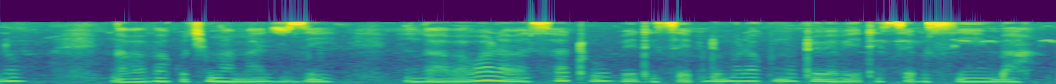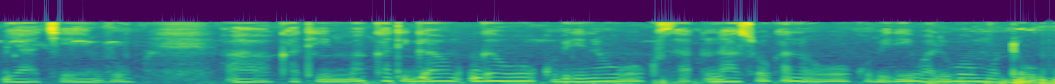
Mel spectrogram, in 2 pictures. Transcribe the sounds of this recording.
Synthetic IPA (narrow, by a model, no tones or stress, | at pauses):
no̞ | ŋɡaβavakucimamazi | ŋɡaːβa̰walaβasatʰuβe̞̰ːtise̞̰ːβidumolakumutoβjaβe̞̰tʰise̞̰βusiːmbaβjacḛːɱvṵ | aakatʰimakːatiɡawoːkuβiɾinoːwou̥sanaso̞̰ːkano̰ːwoːkuβḭɾiwaliwo̞ːmuto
